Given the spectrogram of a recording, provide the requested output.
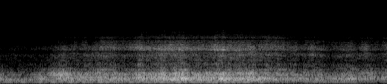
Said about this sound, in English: Launch a pursuit rocket! The pursuit craft roars into the air.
